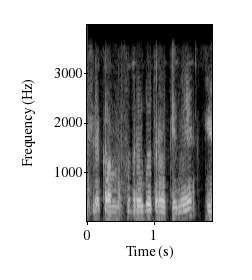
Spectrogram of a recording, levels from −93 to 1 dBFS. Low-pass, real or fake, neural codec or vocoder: 3.6 kHz; fake; codec, 44.1 kHz, 3.4 kbps, Pupu-Codec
